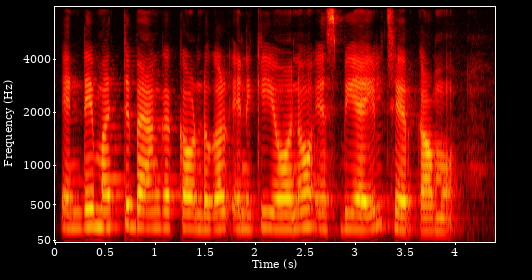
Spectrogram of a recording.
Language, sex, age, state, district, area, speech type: Malayalam, female, 30-45, Kerala, Ernakulam, urban, read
